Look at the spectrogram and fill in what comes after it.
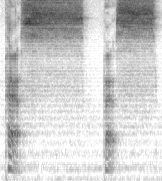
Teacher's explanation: prolongando aqui esse S, não tem vibração, então não é vocalizado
